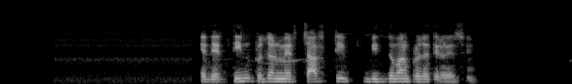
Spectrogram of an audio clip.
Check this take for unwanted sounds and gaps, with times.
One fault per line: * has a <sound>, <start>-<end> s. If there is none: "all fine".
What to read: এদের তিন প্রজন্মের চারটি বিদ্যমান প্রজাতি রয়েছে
all fine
